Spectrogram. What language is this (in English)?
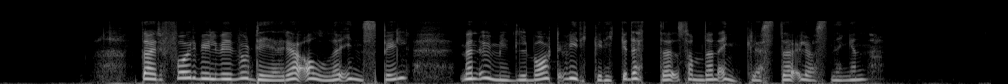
Norwegian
